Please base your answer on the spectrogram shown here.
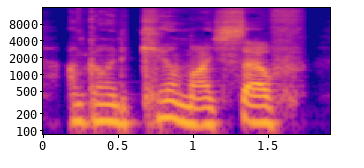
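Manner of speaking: poor, unconvincing put-on Australian accent. Quoting a bullied Australian kid from a video, in a bad Australian accent. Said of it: "That's not a good Australian accent".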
